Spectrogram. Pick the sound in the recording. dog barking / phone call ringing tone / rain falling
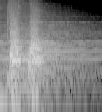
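dog barking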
